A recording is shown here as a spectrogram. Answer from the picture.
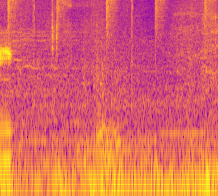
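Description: Steady low road and engine noise heard from inside the cab of a moving vehicle.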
